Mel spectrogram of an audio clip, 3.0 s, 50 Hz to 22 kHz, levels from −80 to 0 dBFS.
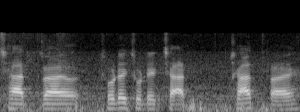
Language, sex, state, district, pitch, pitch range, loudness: Hindi, male, Bihar, Gopalganj, 135 Hz, 135-140 Hz, -22 LUFS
